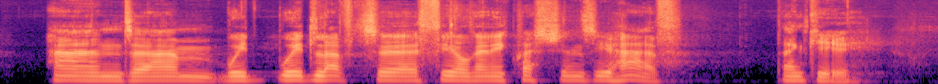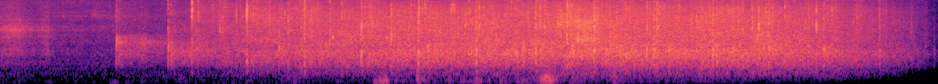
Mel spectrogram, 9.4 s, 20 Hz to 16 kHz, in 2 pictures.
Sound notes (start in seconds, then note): 5.2 audience applauding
